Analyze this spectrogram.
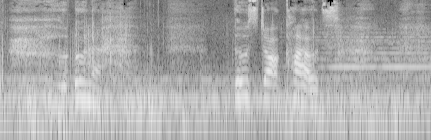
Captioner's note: climbing breath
